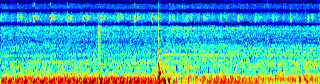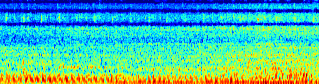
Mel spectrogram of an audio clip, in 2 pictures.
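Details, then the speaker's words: Engine at idle just after a new clutch was fitted, throwing many codes, with an earlier exhaust leak. It has a light uneven tick about once a second, not cured by a belt change or Lucas Oil thickener, and shakes at idle despite normal engine mounts; cause unknown. "it's starting to tick Big O is like put the Lucas Oil in it try to make the viscosity a little thicker so it won't tick it still ticks not to mention it's starting to shake it just shakes at idle"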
